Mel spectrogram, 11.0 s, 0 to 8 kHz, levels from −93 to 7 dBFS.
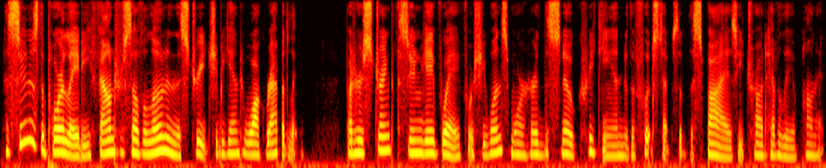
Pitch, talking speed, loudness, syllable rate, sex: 175 Hz, 235 wpm, -22 LUFS, 5.5 syllables/s, female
